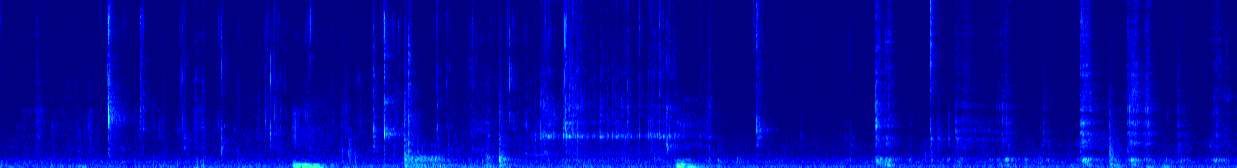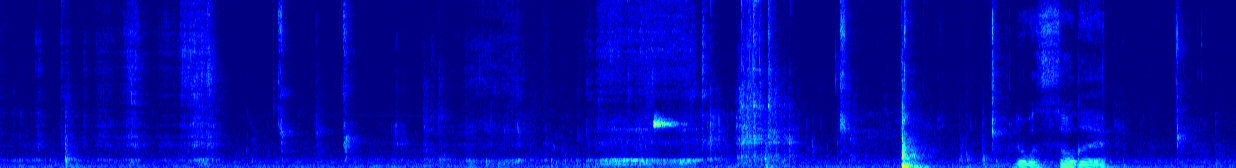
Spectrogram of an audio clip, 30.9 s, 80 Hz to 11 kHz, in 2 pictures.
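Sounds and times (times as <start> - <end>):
person chewing food: 0.2 - 8.4.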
